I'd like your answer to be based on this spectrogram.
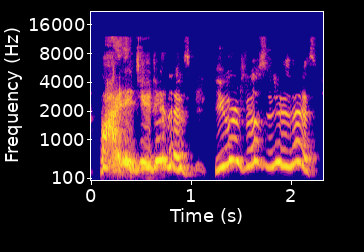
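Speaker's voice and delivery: high, loud pretend scolding; mock yelling. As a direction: scold like a mean colleague, hammed-up. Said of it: "she yells at me".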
